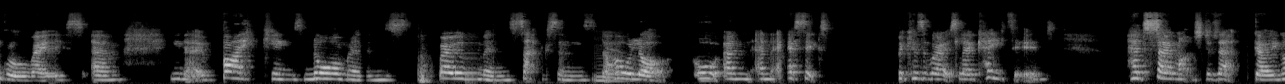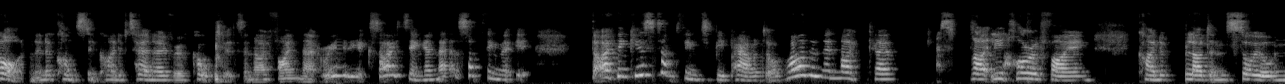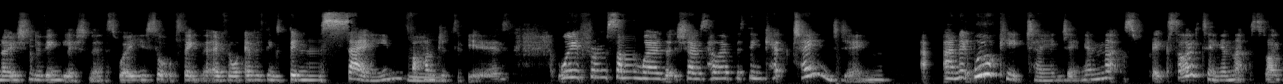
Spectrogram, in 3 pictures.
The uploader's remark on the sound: Get her on the Zoom, for a natter.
